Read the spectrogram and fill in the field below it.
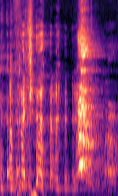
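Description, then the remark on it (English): A dog barks, a few sharp yappy barks with one louder bark standing out, mixed in with people talking in the background. “I'm gonna kill my dog.”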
